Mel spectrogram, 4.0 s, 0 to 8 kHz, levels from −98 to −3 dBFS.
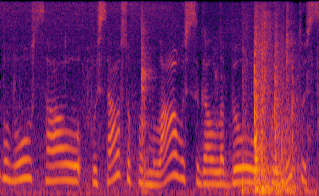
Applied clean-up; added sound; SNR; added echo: none; Sliding door / Train; 2 dB; none.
